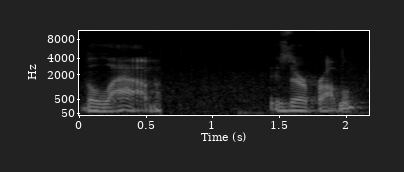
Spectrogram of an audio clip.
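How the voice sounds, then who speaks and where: A man playing a calm, wry sheriff's dispatcher with a dry, reassuring manner in an audio drama. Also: medium pitch, a little slow, creaky, a little hiss or hum. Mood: wry, attentive. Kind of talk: naturalistic audio drama acting.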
